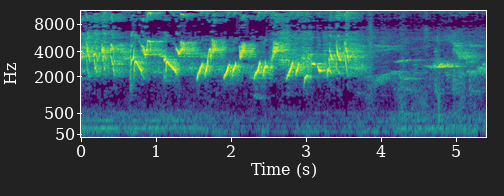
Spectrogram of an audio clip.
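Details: Oriental magpie-robin repeating quick rising whistled notes about twice a second in a lively run, then fading into softer, scattered chirps.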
